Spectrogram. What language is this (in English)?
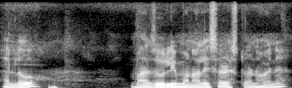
Assamese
